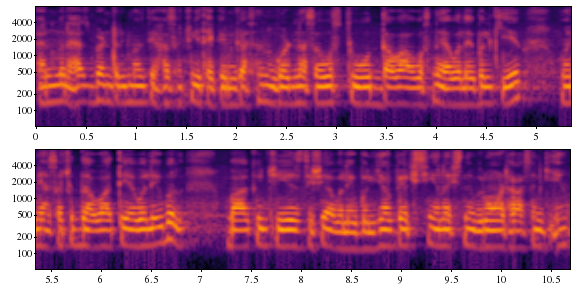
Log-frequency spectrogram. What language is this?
Kashmiri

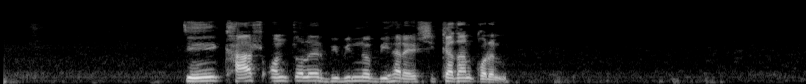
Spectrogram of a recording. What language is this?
Bangla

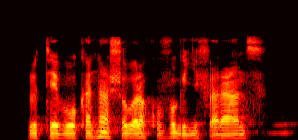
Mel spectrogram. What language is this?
Kinyarwanda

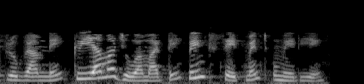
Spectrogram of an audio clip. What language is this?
Gujarati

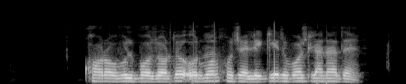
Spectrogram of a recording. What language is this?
Uzbek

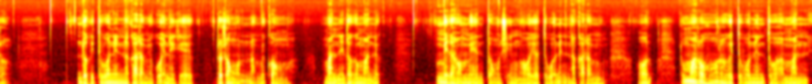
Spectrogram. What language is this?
Siwai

